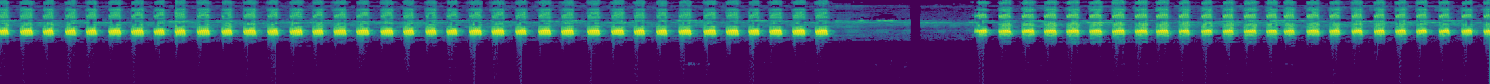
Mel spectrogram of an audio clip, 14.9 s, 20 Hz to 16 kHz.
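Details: Cricket chorus presented as relaxing 3D surround nature sound: clear high chirps repeated about four times a second, a steady pulse broken by a silent pause of roughly a second and a half midway before resuming.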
